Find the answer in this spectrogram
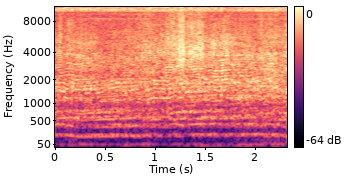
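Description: On-board sound of a Honda 125cc two-stroke shifter kart engine running at steady, high revs, a continuous buzzing tone that holds nearly the same pitch throughout.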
